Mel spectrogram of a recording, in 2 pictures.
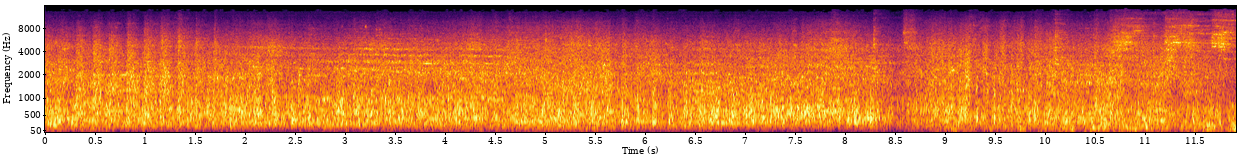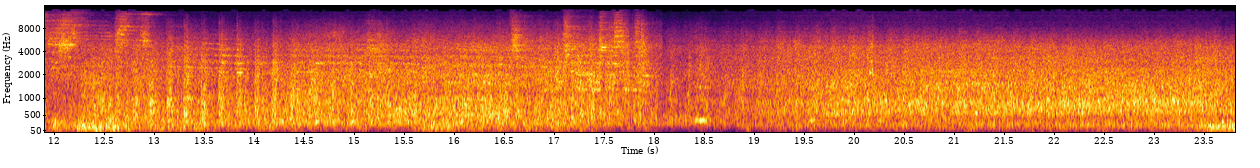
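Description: Freight train cars rolling past close by, wheels clacking steadily over the rail joints with a continuous rumble, and brief high-pitched wheel squeals about halfway through.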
